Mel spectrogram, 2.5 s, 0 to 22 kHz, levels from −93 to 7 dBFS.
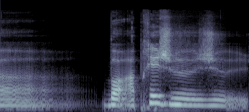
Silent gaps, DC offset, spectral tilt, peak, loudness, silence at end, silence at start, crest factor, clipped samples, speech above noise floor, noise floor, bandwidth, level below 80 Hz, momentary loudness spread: none; under 0.1%; -4 dB/octave; -8 dBFS; -25 LUFS; 0 s; 0 s; 20 dB; under 0.1%; 29 dB; -54 dBFS; 16 kHz; -58 dBFS; 20 LU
